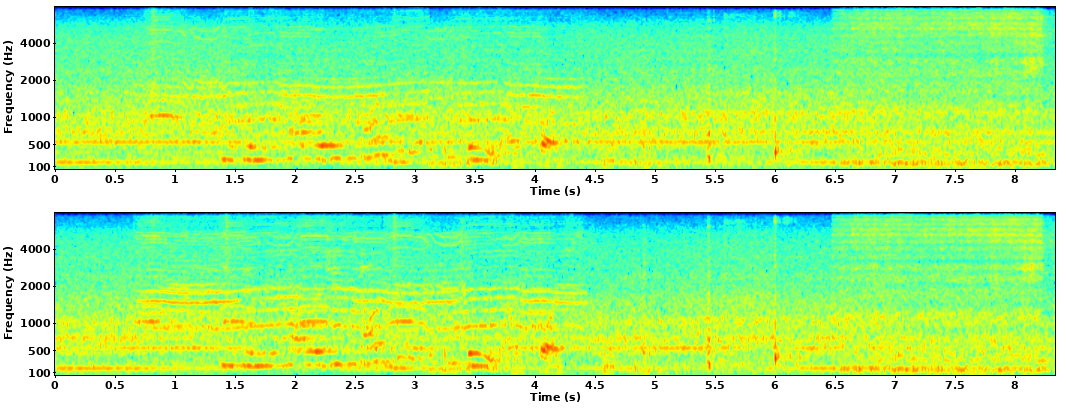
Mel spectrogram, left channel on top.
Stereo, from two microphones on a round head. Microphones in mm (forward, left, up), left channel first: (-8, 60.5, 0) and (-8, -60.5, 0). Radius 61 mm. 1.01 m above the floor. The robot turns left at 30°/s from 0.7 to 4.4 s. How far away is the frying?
About 5.5 m.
